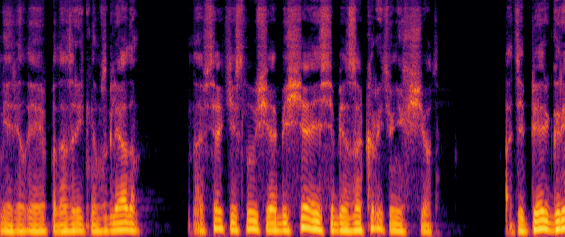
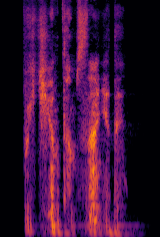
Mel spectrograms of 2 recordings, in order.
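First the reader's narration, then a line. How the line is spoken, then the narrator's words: Hissing from the bushes. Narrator (Russian): Зашипели из кустов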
